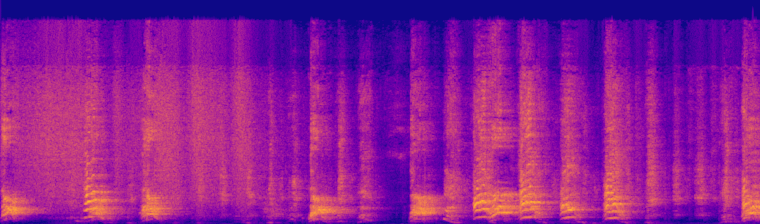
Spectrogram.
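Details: Two Pomeranians barking together in a duet, bursts of high-pitched yaps in quick uneven clusters with brief pauses between volleys.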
